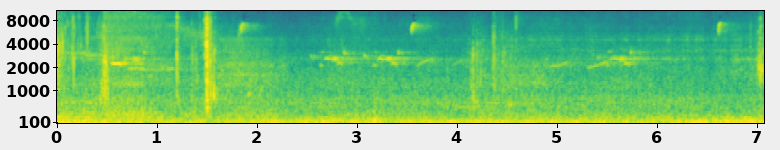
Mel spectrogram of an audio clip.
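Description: Songbirds chirping, with short chirps and a few brief high rising calls, over a steady low hum. A few sharp clicks come in the first second and a half.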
